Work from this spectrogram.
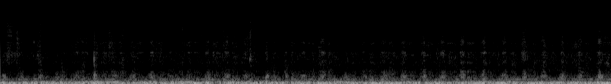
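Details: Hungry newborn puppies of a stray mother dog suckling milk; dense, rapid low smacking and sucking noises run without pause, with faint scattered clicks above.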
